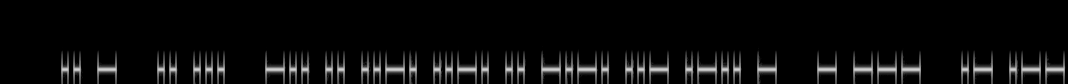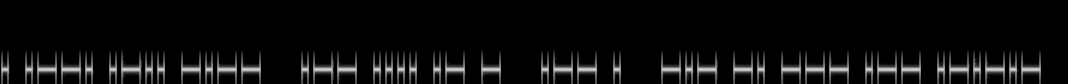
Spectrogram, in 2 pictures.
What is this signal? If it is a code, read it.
Morse code, heard as a keyed tone, about 20 wpm, 700 Hz. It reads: IT IS DIFFICULT TO APPLY WHAT WE KNOW.
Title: Sentences from Top 1200 Words 20wpm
